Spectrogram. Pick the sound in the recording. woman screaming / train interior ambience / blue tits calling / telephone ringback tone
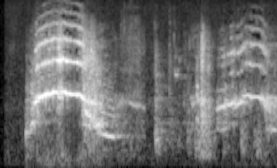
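woman screaming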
